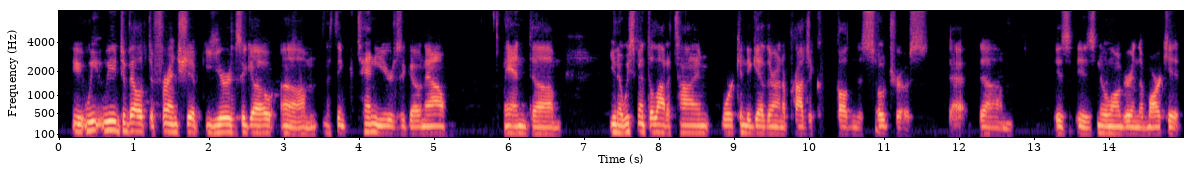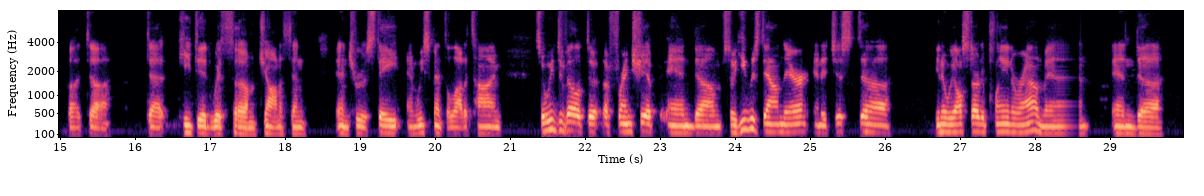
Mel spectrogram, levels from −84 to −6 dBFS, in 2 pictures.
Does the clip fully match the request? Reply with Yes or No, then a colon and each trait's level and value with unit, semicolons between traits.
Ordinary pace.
Yes: average, 170 wpm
